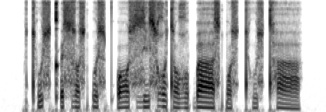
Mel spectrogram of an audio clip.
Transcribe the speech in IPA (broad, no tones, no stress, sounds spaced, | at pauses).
tʼ u s kʼ ə s l ɔ s k͡p ʊ s pʼ ɔː s z i s ʁʷ ə t ɔ ʁʷ ə ɓ aː s k͡p ɔ s tʰ u s tʰ aː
